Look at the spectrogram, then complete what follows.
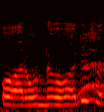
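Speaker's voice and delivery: mock weepy, tearful crying voice through tears. Retelling the answer given when asked why she was crying: imitating someone crying. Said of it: "there were certain times when Valerie just cry".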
